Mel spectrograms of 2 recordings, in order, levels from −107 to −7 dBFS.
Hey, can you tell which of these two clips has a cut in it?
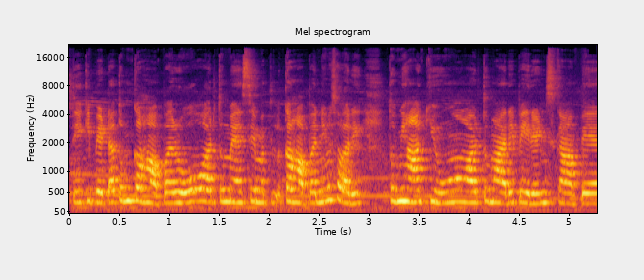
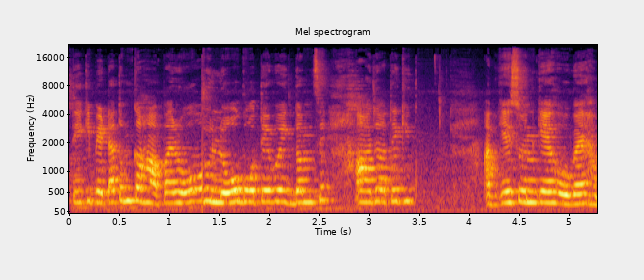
second; 2 cuts; at 1.3 s, 3.5 s

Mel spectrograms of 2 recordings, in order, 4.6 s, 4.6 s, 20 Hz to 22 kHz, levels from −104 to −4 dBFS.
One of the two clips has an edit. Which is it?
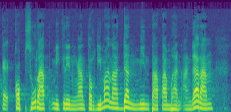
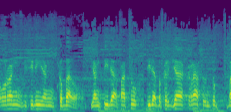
second; 3 cuts; at 1.1 s, 1.7 s, 2.8 s

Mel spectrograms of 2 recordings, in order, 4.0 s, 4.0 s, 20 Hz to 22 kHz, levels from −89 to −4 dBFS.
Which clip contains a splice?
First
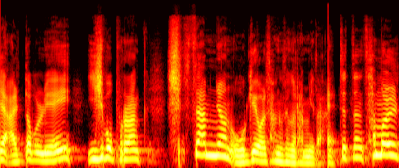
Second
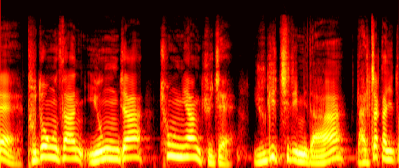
first; 1 cut; at 1.6 s

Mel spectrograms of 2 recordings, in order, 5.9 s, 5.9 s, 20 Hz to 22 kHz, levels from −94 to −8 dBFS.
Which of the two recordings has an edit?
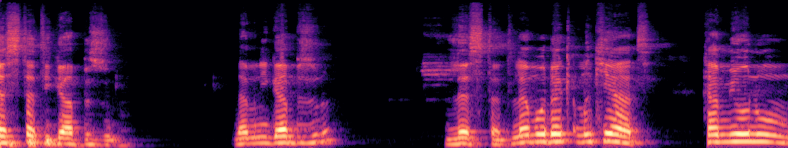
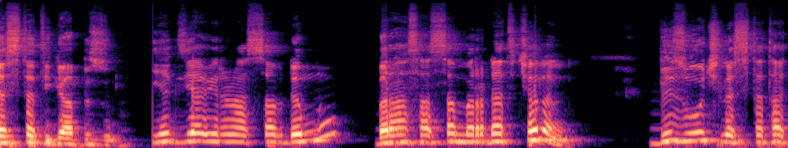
second; 1 cut; at 1.1 s

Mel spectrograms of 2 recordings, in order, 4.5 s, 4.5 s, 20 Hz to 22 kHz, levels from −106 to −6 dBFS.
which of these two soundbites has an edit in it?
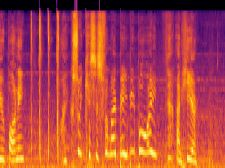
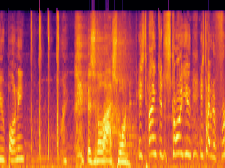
second; 2 cuts; at 1.4 s, 2.7 s

